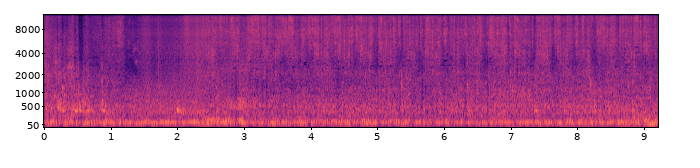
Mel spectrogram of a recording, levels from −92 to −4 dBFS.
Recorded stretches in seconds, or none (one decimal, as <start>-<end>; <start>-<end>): 0.0-1.4; 2.4-9.2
